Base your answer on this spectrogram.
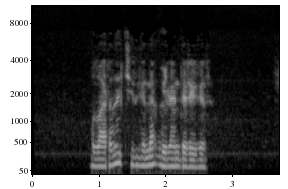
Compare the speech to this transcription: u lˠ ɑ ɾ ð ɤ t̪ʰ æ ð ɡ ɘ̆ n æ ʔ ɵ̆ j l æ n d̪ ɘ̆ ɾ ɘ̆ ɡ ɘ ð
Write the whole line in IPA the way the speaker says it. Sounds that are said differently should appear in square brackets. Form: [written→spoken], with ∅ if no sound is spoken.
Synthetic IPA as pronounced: u lˠ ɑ ɾ ð ɤ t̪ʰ [æ→i] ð ɡ ɘ̆ n æ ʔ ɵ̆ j l æ n d̪ ɘ̆ ɾ ɘ̆ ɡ ɘ ð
